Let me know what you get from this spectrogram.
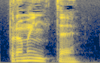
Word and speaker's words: Promiňte: Promiňte. Promiňte. – Notice that the stress is on the first syllable. The trilled or flapped R in this word is common in many world languages, but not in English.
